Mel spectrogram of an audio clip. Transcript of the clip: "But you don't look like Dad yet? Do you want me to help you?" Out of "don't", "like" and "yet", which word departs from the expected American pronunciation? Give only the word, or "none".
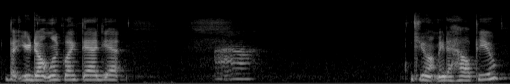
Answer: none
